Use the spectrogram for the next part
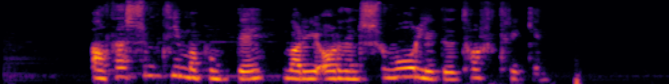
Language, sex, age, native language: Icelandic, female, 18-19, Icelandic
